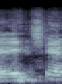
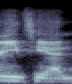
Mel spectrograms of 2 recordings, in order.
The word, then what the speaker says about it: Etienne: on another team was going by Achane and had to correct pronunciation. No, you're Etienne, dude.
